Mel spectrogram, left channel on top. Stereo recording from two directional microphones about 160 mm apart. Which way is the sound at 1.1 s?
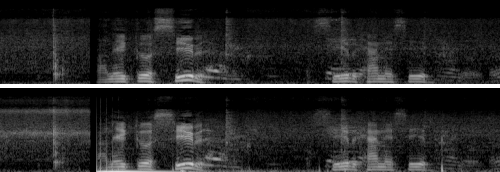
15° left (ahead or behind).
